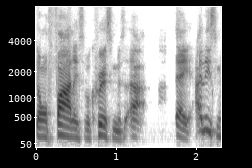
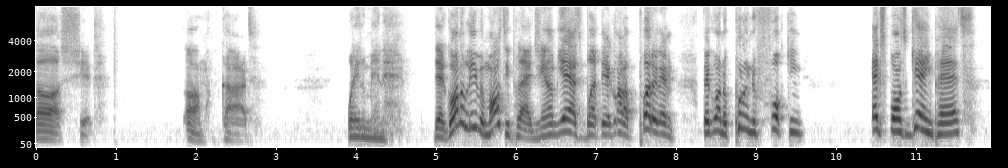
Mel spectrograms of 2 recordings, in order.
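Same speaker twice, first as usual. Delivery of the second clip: terrible, bad British accent impression, higher; 3 semitones higher than usual. Acting out executives in a conference room: terrible british accent. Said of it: "My British accent is terrible".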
